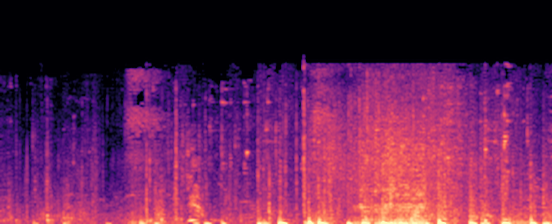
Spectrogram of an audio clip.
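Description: A horse's hooves thud on a dirt path.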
